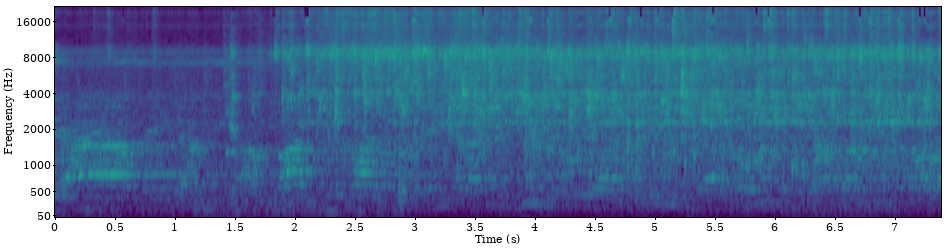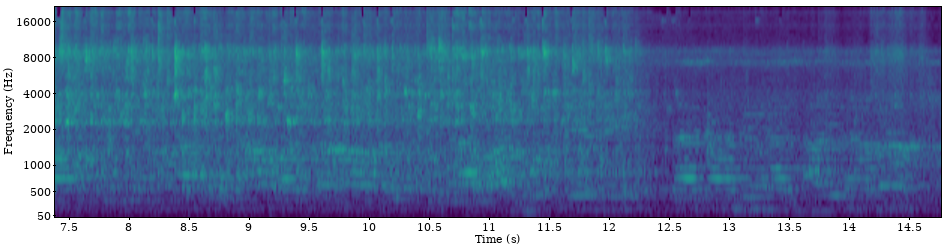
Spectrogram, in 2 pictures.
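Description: Water pours steadily into a gas fryer, a continuous broad rushing gush lasting about ten seconds before easing off, fairly close and moderately loud.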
